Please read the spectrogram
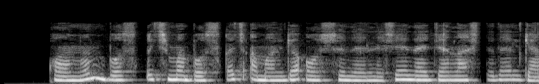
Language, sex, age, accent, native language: Uzbek, male, 12-17, Samarqand, Tajik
